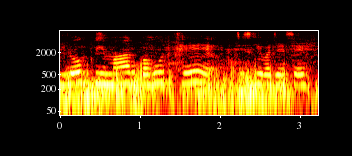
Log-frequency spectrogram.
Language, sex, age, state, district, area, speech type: Urdu, female, 45-60, Bihar, Khagaria, rural, spontaneous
